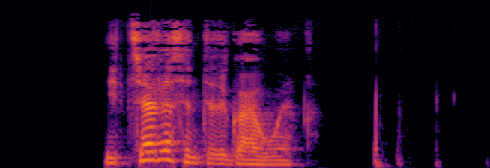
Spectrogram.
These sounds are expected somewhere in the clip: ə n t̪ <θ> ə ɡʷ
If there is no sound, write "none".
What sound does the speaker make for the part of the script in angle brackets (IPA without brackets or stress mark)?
ð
